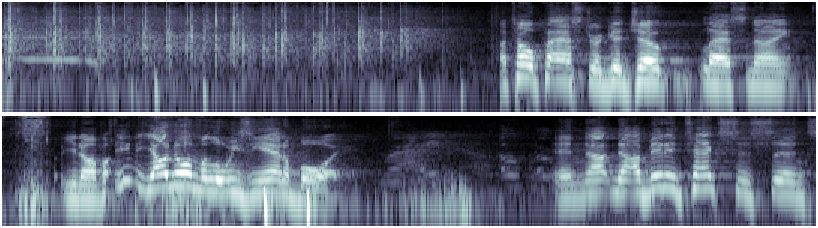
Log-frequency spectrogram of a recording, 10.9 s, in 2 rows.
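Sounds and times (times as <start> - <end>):
audience applause: 0.0 - 3.0
speech: 3.3 - 7.8, 9.1 - 10.8.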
